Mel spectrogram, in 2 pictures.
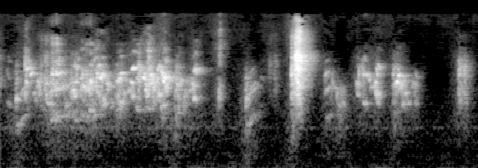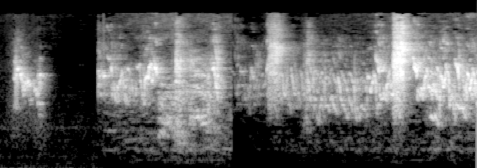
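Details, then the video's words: Budgerigars chatter in high, scratchy warbles and trills, with bursts of rapid chirps broken by brief pauses; sharp squeaks cut through now and then. "Joyful Budgerigars"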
